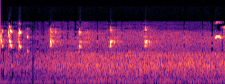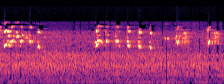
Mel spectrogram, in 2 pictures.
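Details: Bald eagles at a nest with eggs in Southwest Florida, filmed by a live nest cam on a February morning as a juvenile flies over the nest; series of high, thin, squeaky chirps in short bursts over steady background hiss.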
